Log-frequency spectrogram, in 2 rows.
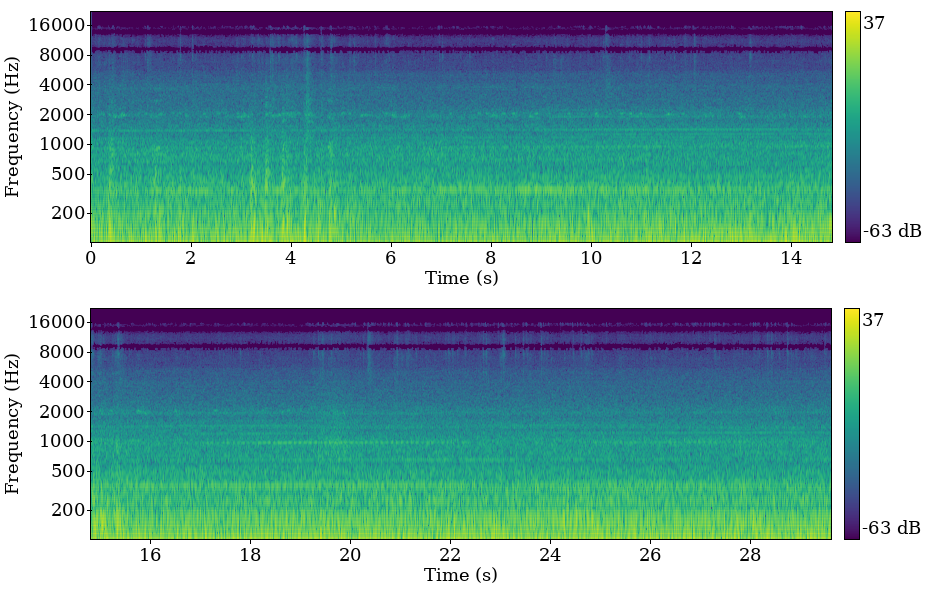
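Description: Inside a Class 166 Turbo diesel multiple unit running at line speed: a steady low rumble from the wheels on the track and the underfloor turbo-diesel engine, with faint, thin steady whining tones above it.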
